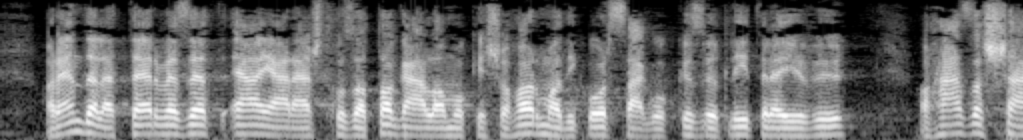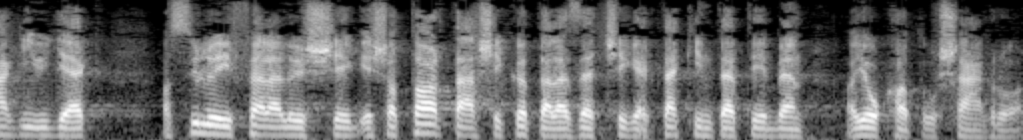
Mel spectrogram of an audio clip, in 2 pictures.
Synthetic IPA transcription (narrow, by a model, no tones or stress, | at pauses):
ɒ̰ɾɛnd̪ɛlɛt̪ːɛrvɛzɛt̪ʰːɛljaːɾaːʃt̪ho̞zɒt̪ɒɡaːlːɒmo̞keːʃɒɦɒrmɒd̪iko̞rsaːɡo̞kːø̞zøt̪leːt̪rɛjøvøː | ɒɦaːzɒʃːaːɡiyɟɛk | ɒsyløːjifɛlɛløːʃːeːɡeːʃɒt̪ɒrt̪aːʃikøt̪ɛlɛzɛt͡ʃːeːɡɛk̚t̪ɛkint̪ɛt̪eːbɛn | ɒ̰jo̞khɒt̪oːʃa̰ːɡro̰ːl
